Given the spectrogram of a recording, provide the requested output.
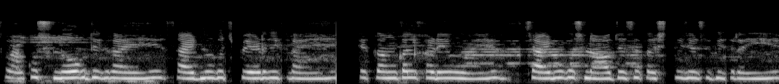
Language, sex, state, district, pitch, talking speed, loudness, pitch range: Hindi, female, Bihar, Lakhisarai, 290 Hz, 215 wpm, -16 LUFS, 280-300 Hz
